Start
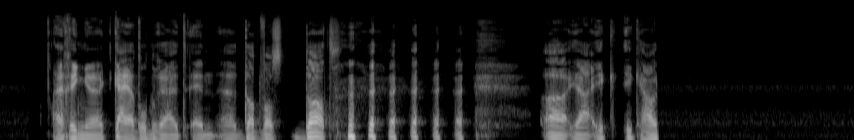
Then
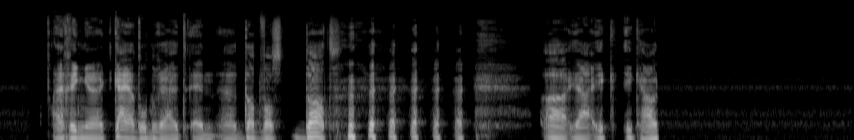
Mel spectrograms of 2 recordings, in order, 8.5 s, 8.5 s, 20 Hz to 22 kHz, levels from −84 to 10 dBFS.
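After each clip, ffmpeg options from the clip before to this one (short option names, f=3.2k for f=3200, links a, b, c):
-af "equalizer=f=3.5k:w=4.1:g=-11,aecho=1:1:2.4:0.59"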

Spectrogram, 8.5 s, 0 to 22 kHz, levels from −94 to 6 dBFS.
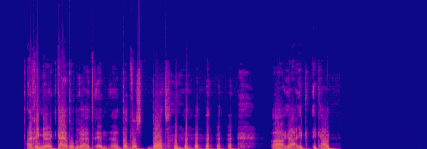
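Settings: -af "bandreject=f=50:t=h:w=6,bandreject=f=100:t=h:w=6,bandreject=f=150:t=h:w=6,agate=range=-20dB:threshold=-49dB:ratio=16:detection=peak,asoftclip=type=tanh:threshold=-23dB,volume=-3dB"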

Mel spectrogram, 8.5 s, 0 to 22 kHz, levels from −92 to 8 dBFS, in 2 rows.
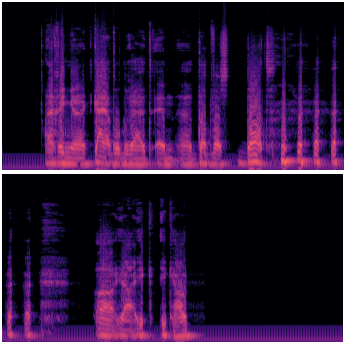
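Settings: -af "aeval=exprs='val(0)+0.001*(sin(2*PI*50*n/s)+sin(2*PI*2*50*n/s)/2+sin(2*PI*3*50*n/s)/3+sin(2*PI*4*50*n/s)/4+sin(2*PI*5*50*n/s)/5)':c=same"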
